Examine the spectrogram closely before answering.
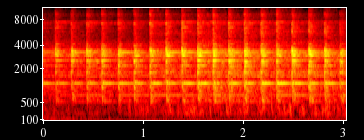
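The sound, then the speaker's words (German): Gas rattles through rusty production pipes at a gas well, sounding like empty cans clattering: fast, regular metallic clacks, about five per second, steady and fairly loud, with no talk. “Was sich anhört wie das Klappern von leeren Dosen, kommt mutmaßlich vom Gas. Das strömt offensichtlich noch immer durch die rostigen Förderrohre,”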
